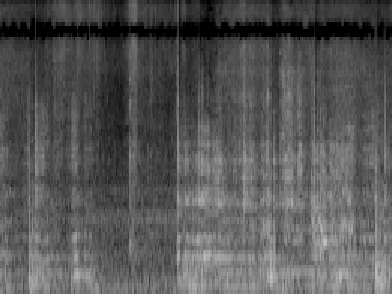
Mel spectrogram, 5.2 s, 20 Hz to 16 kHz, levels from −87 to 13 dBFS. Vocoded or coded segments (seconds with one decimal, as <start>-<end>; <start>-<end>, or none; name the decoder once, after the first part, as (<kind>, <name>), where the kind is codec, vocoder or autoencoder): 0.0-0.9 (vocoder, BigVGAN v2); 1.5-5.2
